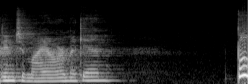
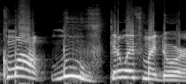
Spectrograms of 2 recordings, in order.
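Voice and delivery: angry; 9 semitones higher, 5 dB louder than usual. Retold or imitated. Telling the woman in pink to leave, angry and loud. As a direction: shove the words out, fed up. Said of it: "I was so mad".

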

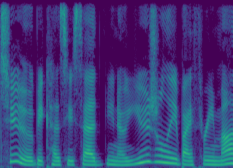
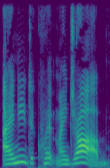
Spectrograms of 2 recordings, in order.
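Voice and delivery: a sudden, louder blurt with feeling breaking through; 4 semitones higher, 6 dB louder than usual. Retold or imitated. To her nutritionist, a sudden emotional blurted confession. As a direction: let it burst out before you can stop it. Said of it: "I just sort of blurted out".

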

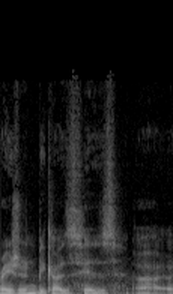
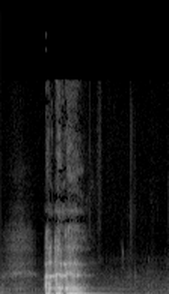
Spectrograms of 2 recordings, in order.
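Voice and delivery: throat clearing; 9 semitones higher, 7 dB louder than usual. Real, not acted. Sick vlogger clears sore throat.

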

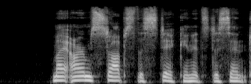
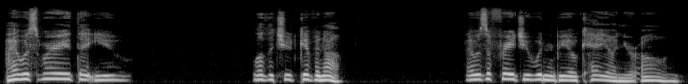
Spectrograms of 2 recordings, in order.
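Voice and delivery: Maria's ghostly voice; 6 semitones higher than usual. Acted. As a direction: lift it and soften it, an eerie sister warning. Maria speaks in the story.

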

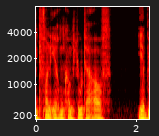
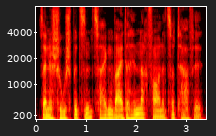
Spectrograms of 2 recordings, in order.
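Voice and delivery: ordinary delivery

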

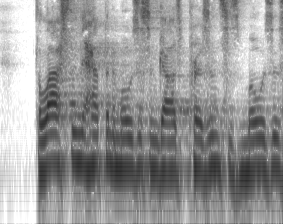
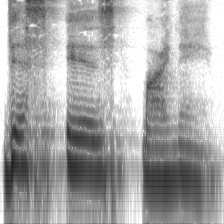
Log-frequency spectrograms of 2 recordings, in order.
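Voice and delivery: voice of God; 4 semitones lower, slower than usual. Acted. Preacher voicing God revealing his name to Moses, hushed and slow. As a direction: speak God's words low and slow, almost in awe. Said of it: "He says".

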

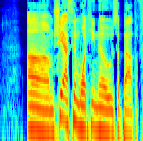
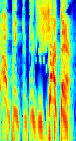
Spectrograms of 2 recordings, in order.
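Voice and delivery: mock panic; 10 semitones higher, 8 dB louder than usual. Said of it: "He's like".

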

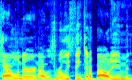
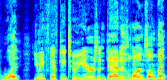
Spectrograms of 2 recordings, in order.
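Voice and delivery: much higher, hammed-up disbelief; a pitched-up, teasing "What?" of fake amazement; mock astonishment; 6 semitones higher than usual. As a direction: play up the shock to tease your son. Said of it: "I wanted to say".

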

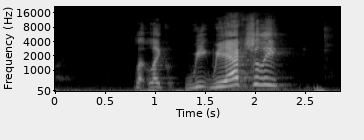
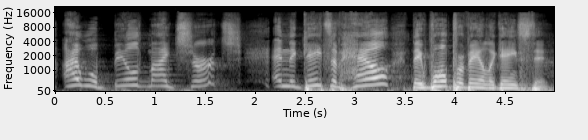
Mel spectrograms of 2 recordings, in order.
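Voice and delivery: declaimed scripture; 14 dB louder than usual. Acted. Preacher quoting Jesus on his church, building declamation.

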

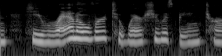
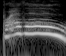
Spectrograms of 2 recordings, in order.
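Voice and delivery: high, loud cheer; cried out; 12 semitones higher, 10 dB louder than usual. A narrator's reading. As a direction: cheer it out with full approval. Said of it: "cried the man".

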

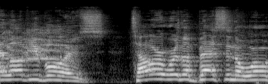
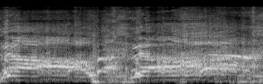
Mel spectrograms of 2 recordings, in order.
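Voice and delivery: anguished shout; 8 semitones higher than usual. Real, not acted. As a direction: yell at the bad beat. Losing a hit.

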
